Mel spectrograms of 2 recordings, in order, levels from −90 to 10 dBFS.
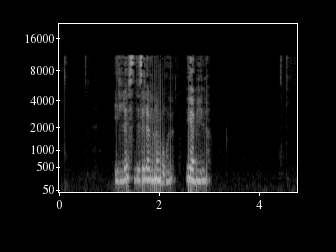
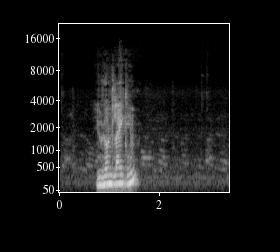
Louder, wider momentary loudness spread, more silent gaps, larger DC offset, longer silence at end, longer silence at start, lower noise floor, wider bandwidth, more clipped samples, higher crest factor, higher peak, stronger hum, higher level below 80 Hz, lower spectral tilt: second, -24 LUFS vs -12 LUFS; about the same, 14 LU vs 16 LU; neither; neither; about the same, 1.8 s vs 1.85 s; first, 1.1 s vs 0.75 s; first, -78 dBFS vs -52 dBFS; first, 12 kHz vs 7.4 kHz; neither; about the same, 20 dB vs 16 dB; second, -6 dBFS vs -2 dBFS; neither; about the same, -52 dBFS vs -50 dBFS; second, -3.5 dB/octave vs -7.5 dB/octave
